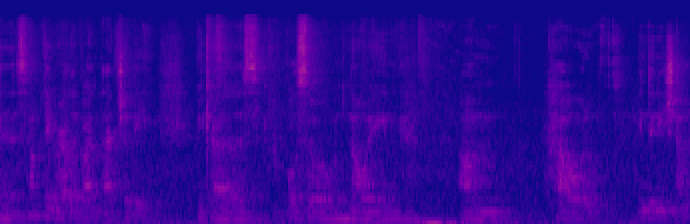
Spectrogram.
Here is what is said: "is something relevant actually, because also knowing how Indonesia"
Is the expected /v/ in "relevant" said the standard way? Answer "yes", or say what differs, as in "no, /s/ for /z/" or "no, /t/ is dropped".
yes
